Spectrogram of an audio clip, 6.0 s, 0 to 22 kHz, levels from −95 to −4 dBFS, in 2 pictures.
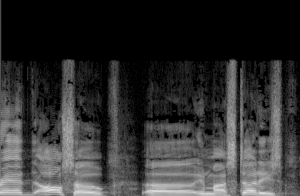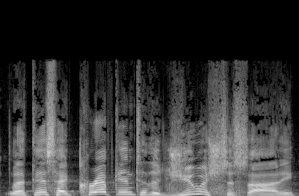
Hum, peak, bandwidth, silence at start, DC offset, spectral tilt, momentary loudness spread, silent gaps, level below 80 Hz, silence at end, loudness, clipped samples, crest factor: none; -8 dBFS; 15.5 kHz; 0 s; under 0.1%; -3.5 dB/octave; 5 LU; none; -74 dBFS; 0.05 s; -22 LUFS; under 0.1%; 16 dB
